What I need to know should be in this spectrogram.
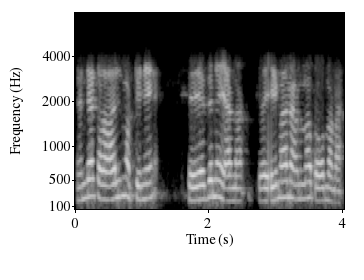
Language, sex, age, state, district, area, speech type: Malayalam, female, 60+, Kerala, Alappuzha, rural, conversation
